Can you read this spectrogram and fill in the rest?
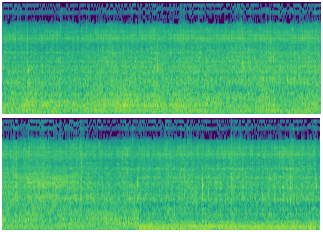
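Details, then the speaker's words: Restored motorized bike/moped two-stroke after clutch rebuild and new spark plug, just started on the third attempt; rough busy crackle settles into a steady stronger run, keeps running on its own, normal. "And just like that, on the third try of the day, at about the third attempt starting it, it came to life."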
